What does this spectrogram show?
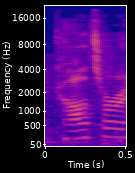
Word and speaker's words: katar: training also noticed how I pronounced the katar and not Katana that's right there was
